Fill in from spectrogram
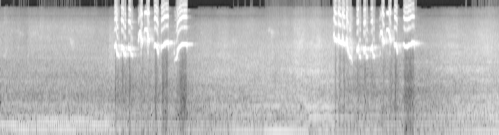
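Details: Orange-headed thrush song in two separated bursts of fast, varied whistles and rattling notes, each roughly one to one and a half seconds, while a vehicle-like drone hums underneath throughout.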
